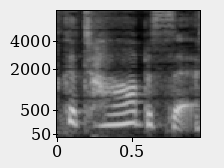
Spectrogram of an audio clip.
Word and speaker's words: Katabasis: apparently people told her no, it's Katabasis. So yeah, it's Greek, as producer Rob lets us know, and no, I refuse.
